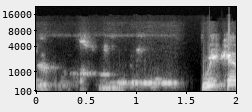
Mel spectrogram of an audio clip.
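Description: A pigeon cooing once: a low, steady note lasting under a second.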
